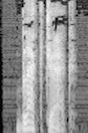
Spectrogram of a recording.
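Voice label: "blackjack", British English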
